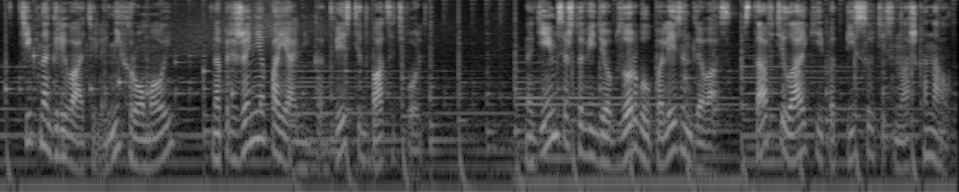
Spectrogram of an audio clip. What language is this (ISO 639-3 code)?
rus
